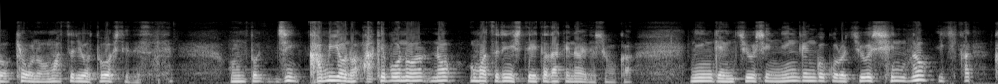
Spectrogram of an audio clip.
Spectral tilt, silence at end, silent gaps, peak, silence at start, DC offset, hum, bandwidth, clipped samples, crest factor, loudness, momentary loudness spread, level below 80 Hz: -7 dB/octave; 0 s; none; 0 dBFS; 0 s; under 0.1%; none; 8 kHz; 0.2%; 12 dB; -12 LUFS; 16 LU; -46 dBFS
